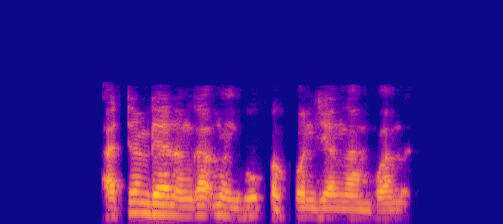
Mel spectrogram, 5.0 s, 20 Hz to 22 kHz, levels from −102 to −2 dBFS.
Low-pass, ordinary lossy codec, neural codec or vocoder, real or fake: 5.4 kHz; AAC, 32 kbps; codec, 44.1 kHz, 2.6 kbps, SNAC; fake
